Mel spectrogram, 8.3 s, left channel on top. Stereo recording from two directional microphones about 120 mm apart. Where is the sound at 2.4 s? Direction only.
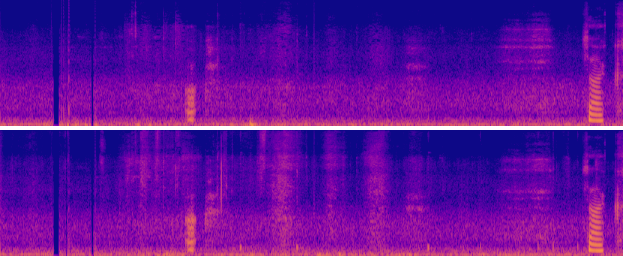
10° left (ahead or behind).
